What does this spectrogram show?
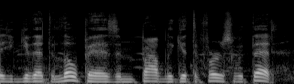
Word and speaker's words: Lopes: had today you know he spells his name l-o-p-e-s and he he's very adamant about having his name pronounced correctly and he'll remind you that it's not lopes it's lopez yes he does yes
